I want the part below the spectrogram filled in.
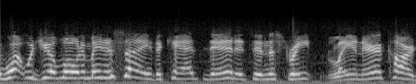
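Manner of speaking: mock defensive outburst; imitated exasperation. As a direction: throw the question back in protest. Retort in an acted quarrel.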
